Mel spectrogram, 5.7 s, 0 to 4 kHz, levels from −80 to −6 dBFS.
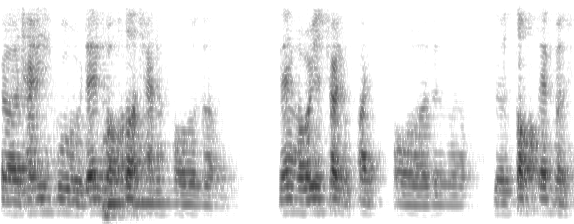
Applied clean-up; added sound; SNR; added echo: neural mask model DeepFilterNet 3.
